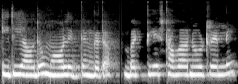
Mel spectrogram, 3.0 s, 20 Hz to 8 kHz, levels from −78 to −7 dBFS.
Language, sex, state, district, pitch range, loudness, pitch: Kannada, female, Karnataka, Gulbarga, 250-270 Hz, -11 LUFS, 255 Hz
